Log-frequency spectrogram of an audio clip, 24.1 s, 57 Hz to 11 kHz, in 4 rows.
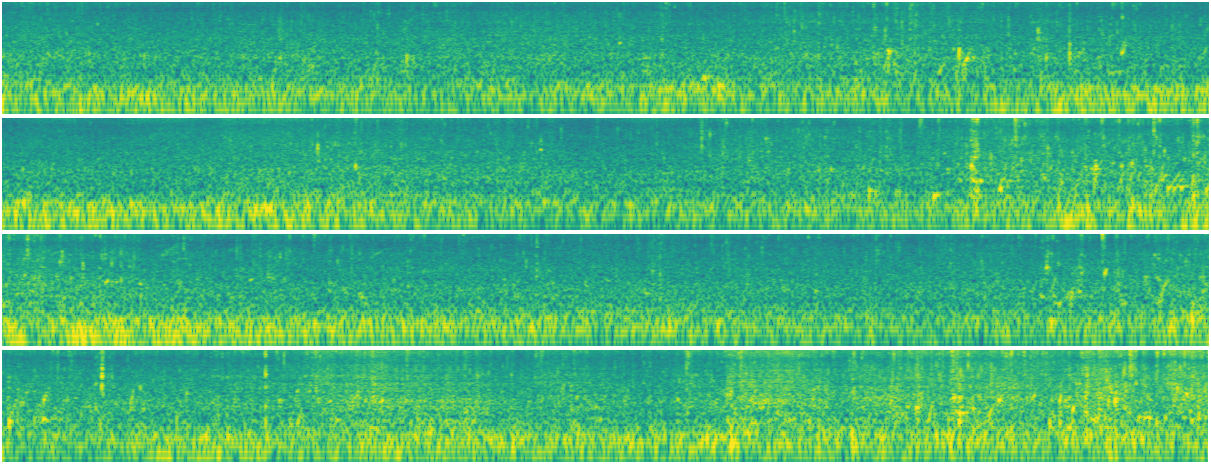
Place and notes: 八代灣, Koto island - Tide and Wave
Hiding inside Rocks, Tide and Wave
Zoom H2n MS+XY
Lanyu Township, Taitung County, Taiwan, October 2014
